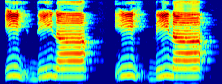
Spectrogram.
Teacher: हा हुरूफ़े कलकला में से नहीं है, तो यहाँ पर हम कलकला नहीं करेंगे, आवाज रुक जाएगी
